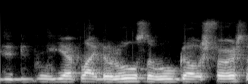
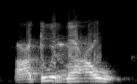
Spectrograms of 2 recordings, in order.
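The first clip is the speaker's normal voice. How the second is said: put-on Austrian action-hero accent; 2 semitones higher than usual. Answering a chat request to say the line: Arnold Schwarzenegger accent. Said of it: "That's a great accent".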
